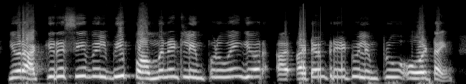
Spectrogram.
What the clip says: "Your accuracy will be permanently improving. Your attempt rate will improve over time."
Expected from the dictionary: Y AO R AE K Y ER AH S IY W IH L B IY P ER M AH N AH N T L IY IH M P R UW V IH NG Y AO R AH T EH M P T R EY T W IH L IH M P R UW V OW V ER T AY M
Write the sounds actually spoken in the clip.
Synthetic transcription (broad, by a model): Y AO R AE K Y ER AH S IY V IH L B IY P ER M AH N AH N T L IY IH M P R UW V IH NG Y AO R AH T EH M T R EY T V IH L IH M P R UW V OW V ER T AY M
